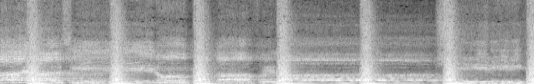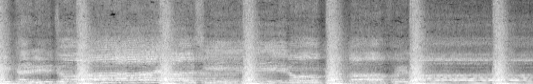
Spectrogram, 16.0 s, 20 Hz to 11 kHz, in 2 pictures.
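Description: A chorus chanting the noha's lament melody over matam: rhythmic chest-beating thumps, about one every 1.2 seconds.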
